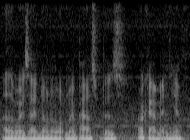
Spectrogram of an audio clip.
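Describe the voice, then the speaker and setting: A young man from Germany with a mixed Canadian-German accent, talking through a simulator flight and answering chat. His voice sits fairly low, and a steady hiss of noise runs under it from the home setup. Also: rapid-fire, creaky. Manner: chatty, reads chat aloud and answers viewers. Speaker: flight sim streamer. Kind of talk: casual live-stream commentary.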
